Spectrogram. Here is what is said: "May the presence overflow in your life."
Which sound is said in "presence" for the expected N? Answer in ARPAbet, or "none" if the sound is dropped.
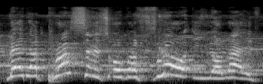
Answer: none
